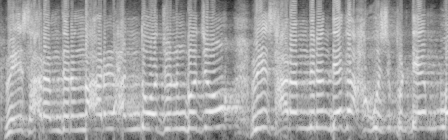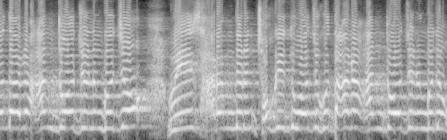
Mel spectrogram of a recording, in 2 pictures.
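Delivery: high, insistent acted grievance; resentful complaint. Preacher playing the sick man nobody helps, complaining. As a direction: pile up the accusing questions, each pushed hard. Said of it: "원망, 불평, 탄식하는 사람이".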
